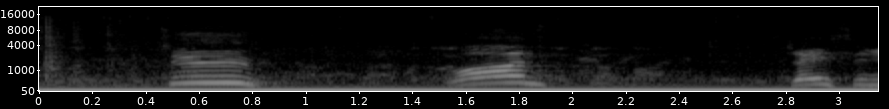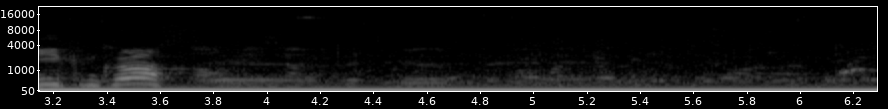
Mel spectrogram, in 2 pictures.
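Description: A man's shouted calls: two single short cries, then a quick run of four, each rising and falling in pitch, over a steady low hum.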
